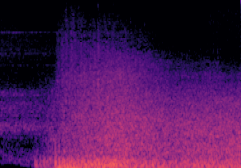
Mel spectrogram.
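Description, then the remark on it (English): A deep, muffled boom erupts out of near silence and swells into a heavy, sustained rumble that rolls on without fading, like a far-off explosion echoing across open ground, heard at night in the coal mining town of Mezhdorachensk. “A moment after Captain Kudrinsky said, "Everything's fine," the residents of the coal mining town of Mezhdorachensk were woken by the sound of a distant explosion.”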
